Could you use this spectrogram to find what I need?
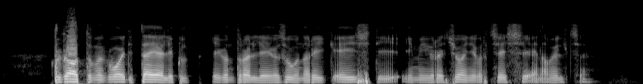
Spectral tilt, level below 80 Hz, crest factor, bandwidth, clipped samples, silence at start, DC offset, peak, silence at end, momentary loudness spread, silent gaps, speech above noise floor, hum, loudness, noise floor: -7.5 dB/octave; -44 dBFS; 20 dB; 9.8 kHz; under 0.1%; 0.55 s; under 0.1%; 0 dBFS; 0.55 s; 13 LU; none; 35 dB; none; -19 LUFS; -54 dBFS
